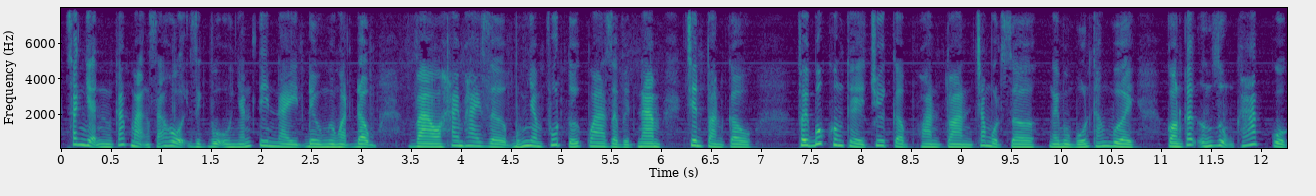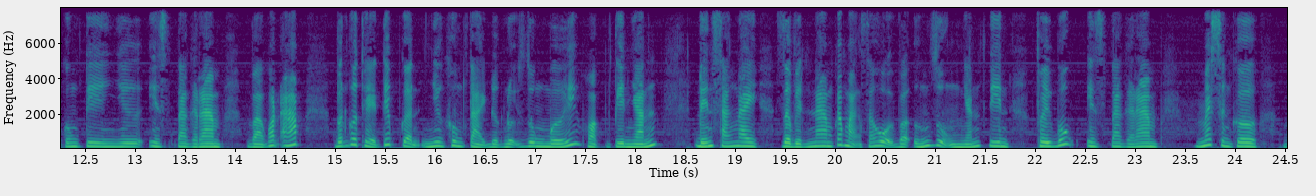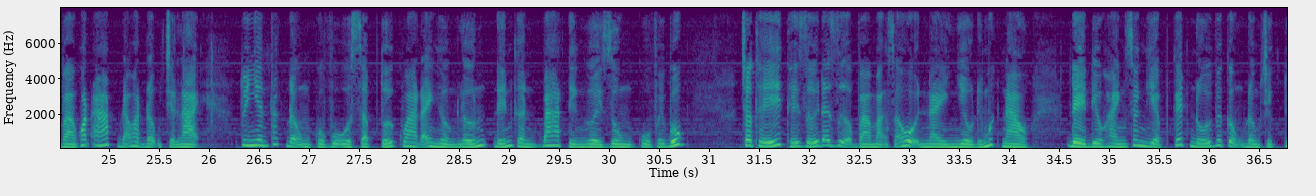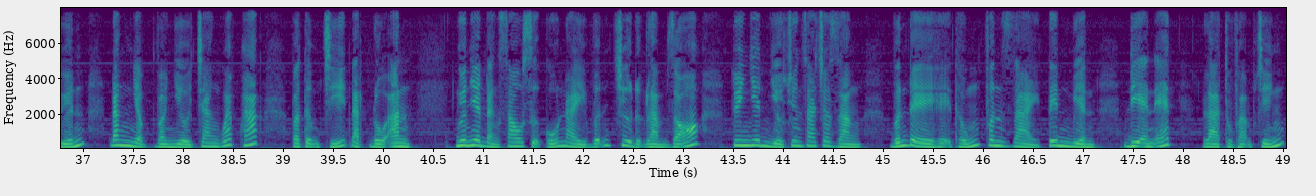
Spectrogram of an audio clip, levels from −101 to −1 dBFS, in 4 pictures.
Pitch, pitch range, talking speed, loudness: 195 Hz, 175-240 Hz, 230 wpm, -35 LUFS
